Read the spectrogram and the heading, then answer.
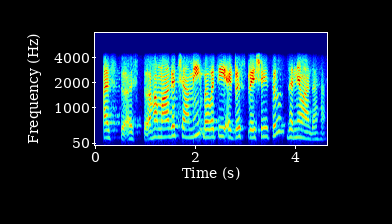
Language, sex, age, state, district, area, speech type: Sanskrit, female, 30-45, Karnataka, Udupi, urban, conversation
